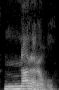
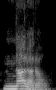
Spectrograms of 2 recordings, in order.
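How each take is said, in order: The two takes are said the same way.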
